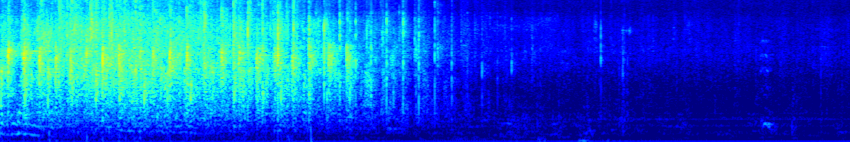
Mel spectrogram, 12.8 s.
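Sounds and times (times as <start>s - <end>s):
audience applause: 0.0s - 7.4s.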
